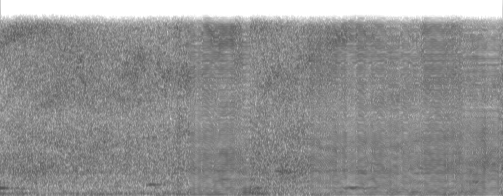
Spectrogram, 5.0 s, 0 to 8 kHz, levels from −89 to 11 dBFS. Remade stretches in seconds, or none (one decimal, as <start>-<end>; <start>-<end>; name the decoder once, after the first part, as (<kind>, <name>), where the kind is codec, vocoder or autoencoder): 1.9-2.5 (vocoder, Vocos); 3.1-5.0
